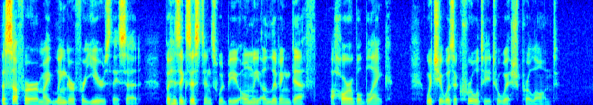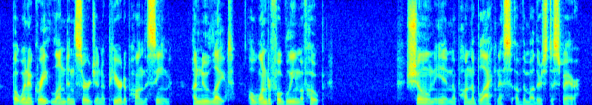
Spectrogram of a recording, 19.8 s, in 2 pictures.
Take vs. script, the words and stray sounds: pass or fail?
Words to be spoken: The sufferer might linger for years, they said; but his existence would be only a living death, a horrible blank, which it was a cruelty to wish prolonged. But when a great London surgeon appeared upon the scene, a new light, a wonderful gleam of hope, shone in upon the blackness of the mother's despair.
pass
